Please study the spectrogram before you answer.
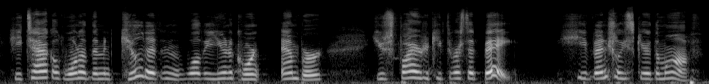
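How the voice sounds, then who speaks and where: A nervous young female griffin, acted out by a man in a fantasy story reading. The voice is high and soft, hesitant and prone to stammering, timid yet defensive. The recording is close and very dry. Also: fairly quick, no room sound. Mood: timid, uneasy. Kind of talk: dramatic fan fiction reading.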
